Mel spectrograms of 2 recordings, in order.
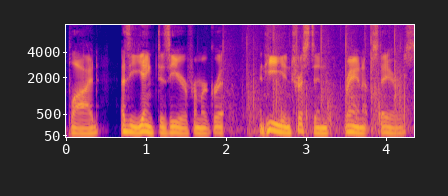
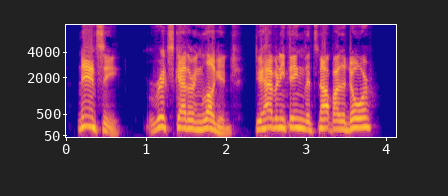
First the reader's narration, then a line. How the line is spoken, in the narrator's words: Andrew shouted across the hall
